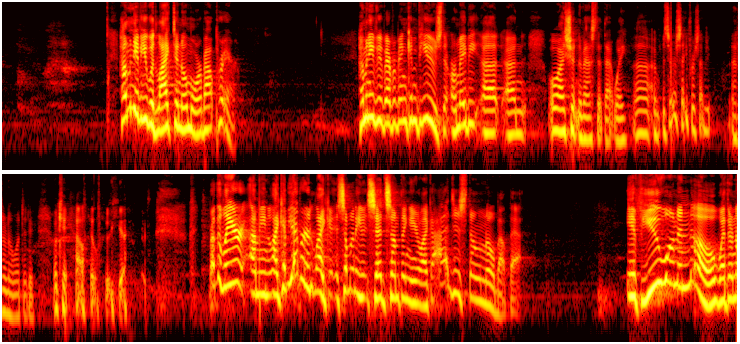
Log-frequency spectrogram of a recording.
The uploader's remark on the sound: a service recording from Connect Point UPC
